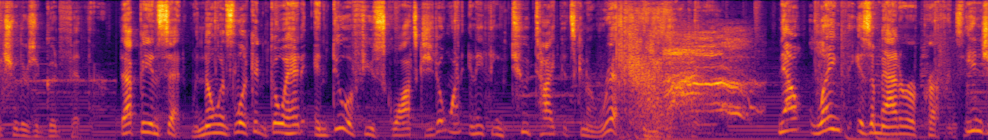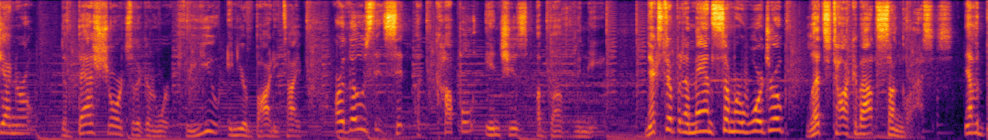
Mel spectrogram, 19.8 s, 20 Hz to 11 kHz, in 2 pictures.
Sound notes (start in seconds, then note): 6.1 sound effect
